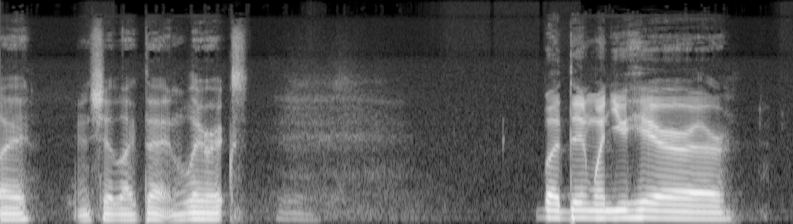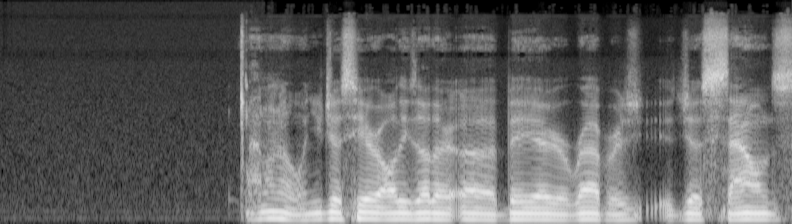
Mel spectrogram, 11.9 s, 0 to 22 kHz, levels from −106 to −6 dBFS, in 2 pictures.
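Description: A speech clip with a brief echo leak from 0.50 to 0.57 s: a faint delayed copy of the voice arrives about 270 ms behind it, far below the speech, likely from a loudspeaker's pickup slipping past an echo canceller. Unlike room reverberation, it is a distinct late repeat, not a smooth tail.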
